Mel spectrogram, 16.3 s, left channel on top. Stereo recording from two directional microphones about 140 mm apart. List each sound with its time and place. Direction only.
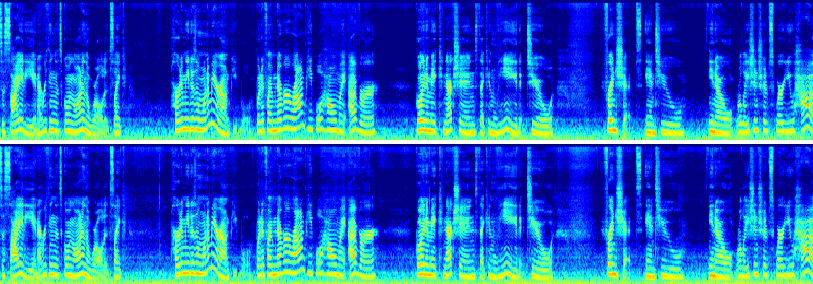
0.2 s speech: 25° left (ahead or behind)
3.5 s speech: 30° left (ahead or behind)
12.1 s a woman's voice: 30° left (ahead or behind)
15.0 s a woman's voice: 40° left (ahead or behind)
